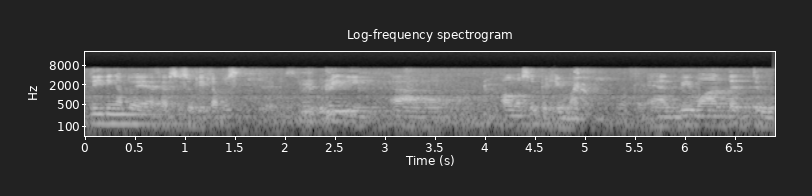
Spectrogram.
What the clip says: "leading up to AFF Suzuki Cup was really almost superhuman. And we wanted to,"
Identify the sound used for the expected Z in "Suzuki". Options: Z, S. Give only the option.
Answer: S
